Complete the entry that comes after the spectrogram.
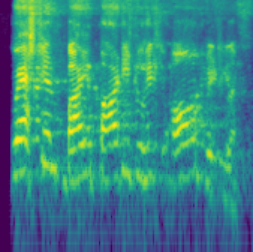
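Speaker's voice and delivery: deliberate, measured legal recitation; slow statute reading. Acted. Lecturer reads section 48 to law students, slow and deliberate. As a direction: read the law out slowly, word by word.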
